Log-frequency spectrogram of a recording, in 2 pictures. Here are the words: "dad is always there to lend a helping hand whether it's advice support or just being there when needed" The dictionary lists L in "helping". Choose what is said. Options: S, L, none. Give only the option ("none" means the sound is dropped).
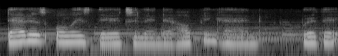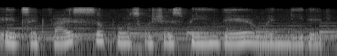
L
